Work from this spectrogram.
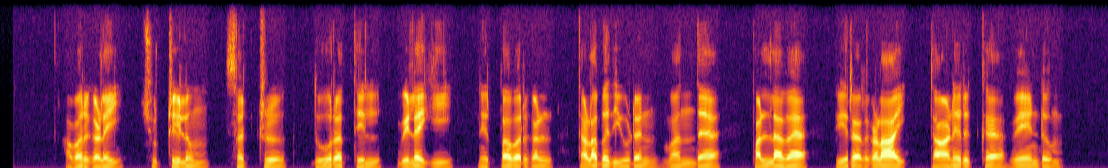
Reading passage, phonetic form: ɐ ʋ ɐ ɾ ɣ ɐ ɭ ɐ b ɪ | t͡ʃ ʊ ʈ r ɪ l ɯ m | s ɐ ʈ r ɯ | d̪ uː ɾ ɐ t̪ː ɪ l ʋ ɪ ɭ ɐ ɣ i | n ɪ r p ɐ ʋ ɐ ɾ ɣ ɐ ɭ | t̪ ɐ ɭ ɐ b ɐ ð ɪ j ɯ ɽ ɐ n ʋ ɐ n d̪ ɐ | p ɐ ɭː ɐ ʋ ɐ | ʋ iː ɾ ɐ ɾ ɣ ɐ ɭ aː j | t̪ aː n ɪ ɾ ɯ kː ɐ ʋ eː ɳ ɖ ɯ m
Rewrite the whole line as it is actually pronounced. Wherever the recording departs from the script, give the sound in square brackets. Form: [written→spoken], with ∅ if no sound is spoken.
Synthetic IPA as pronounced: ɐ ʋ ɐ ɾ ɣ ɐ ɭ ɐ [b→∅] ɪ | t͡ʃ ʊ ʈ r ɪ l ɯ m | s ɐ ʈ r ɯ | d̪ uː ɾ ɐ t̪ː ɪ l ʋ ɪ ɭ ɐ ɣ i | n ɪ r p ɐ ʋ ɐ ɾ ɣ ɐ ɭ | t̪ ɐ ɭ ɐ b ɐ ð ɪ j ɯ ɽ ɐ n ʋ ɐ n d̪ ɐ | p ɐ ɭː ɐ ʋ ɐ | ʋ iː ɾ ɐ ɾ ɣ ɐ ɭ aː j | t̪ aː n ɪ ɾ ɯ kː ɐ ʋ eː ɳ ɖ ɯ m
